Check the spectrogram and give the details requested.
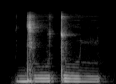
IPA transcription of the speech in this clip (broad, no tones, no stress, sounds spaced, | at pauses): dʲ u t u ʎ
